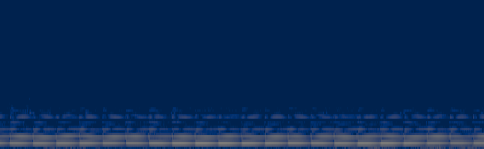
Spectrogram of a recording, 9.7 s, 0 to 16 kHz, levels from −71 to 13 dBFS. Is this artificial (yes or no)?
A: no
